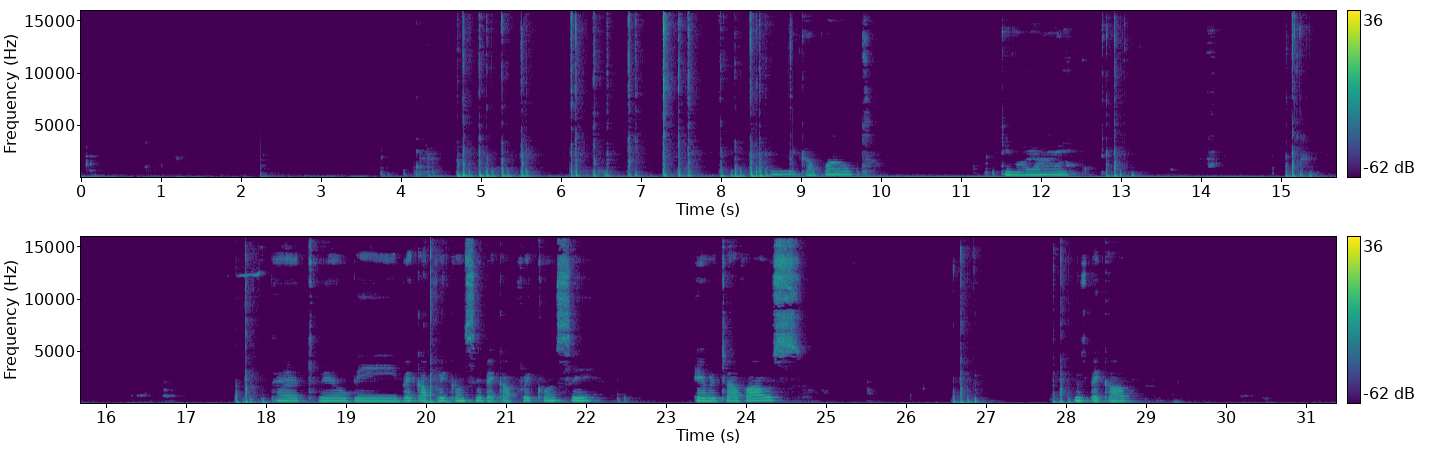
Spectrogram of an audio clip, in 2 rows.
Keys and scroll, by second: 2.2 Tab, 8.9 Tab, 13.0 Tab, 15.2 Tab, 17.8 Tab, 20.1 Tab, 26.8 Tab, 28.1 Tab.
